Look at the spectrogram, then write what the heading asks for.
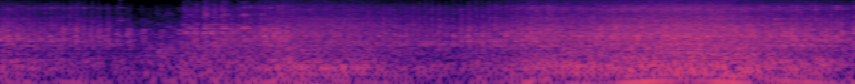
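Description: Land Rover Defender's engine running, revving up and easing off about three seconds in, the loudest part.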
